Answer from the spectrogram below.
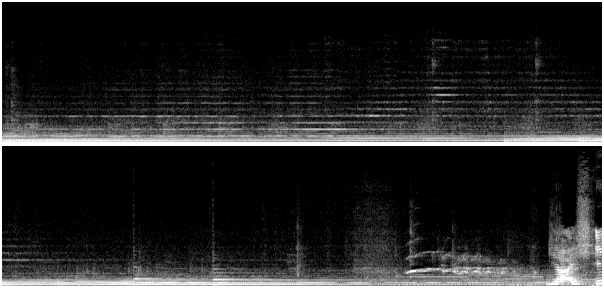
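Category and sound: animal, horse neighing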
